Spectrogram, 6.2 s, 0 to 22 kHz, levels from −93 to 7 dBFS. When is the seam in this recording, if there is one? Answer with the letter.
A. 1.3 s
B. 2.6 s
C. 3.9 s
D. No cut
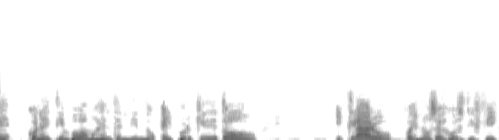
D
